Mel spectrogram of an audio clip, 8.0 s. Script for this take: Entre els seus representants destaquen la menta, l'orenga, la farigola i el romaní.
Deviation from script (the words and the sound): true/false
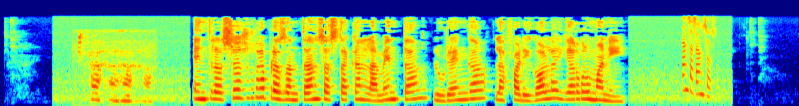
true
